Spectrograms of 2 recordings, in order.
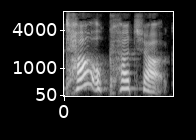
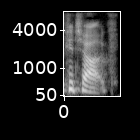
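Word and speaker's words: Tkachuk: Is it Ta or Kachuk? Kachuk. Just Kachuk. It's just Kachuk.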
